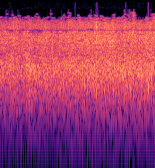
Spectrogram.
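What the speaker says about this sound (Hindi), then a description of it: "तो मैं चाहता हूं कि एक बार जोरदार तालियों से आप आजम शाकरी का स्वागत कीजिए" Loud, dense audience applause welcoming a poet on stage at a Hindi-Urdu poetry gathering, a steady roar of many hands clapping without pause.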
